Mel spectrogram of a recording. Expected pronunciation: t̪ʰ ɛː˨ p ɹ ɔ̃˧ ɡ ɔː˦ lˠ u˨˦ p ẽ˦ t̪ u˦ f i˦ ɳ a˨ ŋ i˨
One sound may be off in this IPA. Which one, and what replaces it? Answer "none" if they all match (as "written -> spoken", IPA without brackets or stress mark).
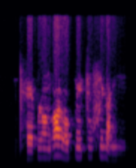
none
